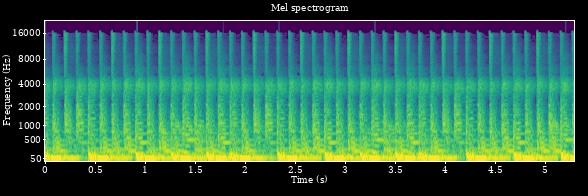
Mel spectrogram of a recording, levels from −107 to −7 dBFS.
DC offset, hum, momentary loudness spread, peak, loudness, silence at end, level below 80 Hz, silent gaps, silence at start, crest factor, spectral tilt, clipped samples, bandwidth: under 0.1%; none; 2 LU; 0 dBFS; -11 LUFS; 0 s; -10 dBFS; none; 0 s; 8 dB; -6.5 dB/octave; under 0.1%; 16.5 kHz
